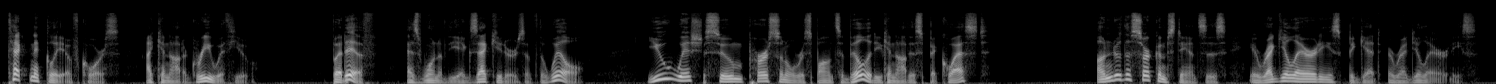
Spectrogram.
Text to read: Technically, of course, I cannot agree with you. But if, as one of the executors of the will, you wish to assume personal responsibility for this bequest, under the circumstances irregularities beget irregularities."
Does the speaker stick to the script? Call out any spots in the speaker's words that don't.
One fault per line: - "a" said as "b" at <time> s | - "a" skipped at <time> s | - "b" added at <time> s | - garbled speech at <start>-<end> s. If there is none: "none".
- "to" skipped at 7.0 s
- "for" said as "cannot" at 8.8 s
